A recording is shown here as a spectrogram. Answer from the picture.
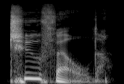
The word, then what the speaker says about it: Tufeld: It is pronounced Tufeld, like meld.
